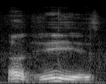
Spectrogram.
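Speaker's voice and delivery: ordinary talk, nothing marked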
